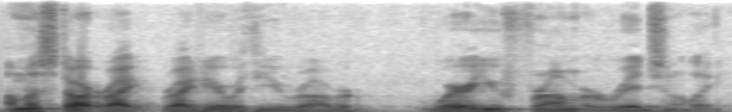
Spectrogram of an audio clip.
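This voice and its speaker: Friendly low-voiced male moderator. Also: quick pace, a little mellow. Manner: friendly, brief prompting questions. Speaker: host and moderator. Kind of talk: roundtable candidate introductions.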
